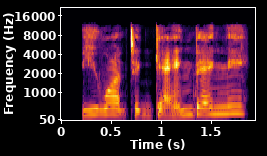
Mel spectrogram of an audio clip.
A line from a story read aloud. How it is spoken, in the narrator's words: I laugh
